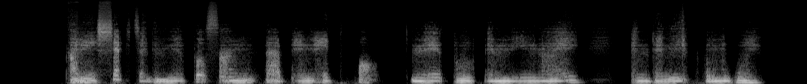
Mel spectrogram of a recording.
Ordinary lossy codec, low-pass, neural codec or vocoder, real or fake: none; none; codec, 44.1 kHz, 0.9 kbps, DAC; fake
